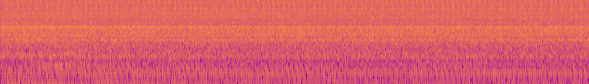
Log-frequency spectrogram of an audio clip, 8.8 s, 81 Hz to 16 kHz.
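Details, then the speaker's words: 2006 Ford Crown Victoria ex-police car, 4.6L V8, 106,975 miles, started without a key: a steady, even idle with a smooth hiss and no knocks or misses; normal idle, engine runs great. "I'll go ahead and jump in here and fire this thing up for you, and you can hear it run. As you see, we don't have a key. Fortunately, this is the non-pass lock system, so it will run without a security system. Engine runs great, no issues."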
